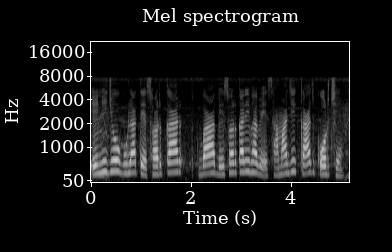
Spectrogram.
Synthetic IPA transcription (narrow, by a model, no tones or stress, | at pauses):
enid͡ʑewɡulat̪eʃɔɾkaɾ | babeʃɔɾkaɾibʱabeʃamad͡ʑikːad͡ʑkoɾt͡ɕʰe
